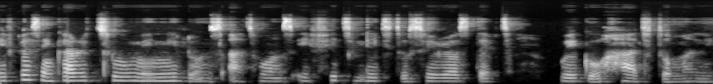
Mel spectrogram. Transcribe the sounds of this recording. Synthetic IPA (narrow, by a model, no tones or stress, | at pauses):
ifpɛsĩnkʰaɹitʰumɛnilõ̰nsa̰tʰwɔ̃nsefitledtʰusiɹiɔsd̥ɛpt | wiɡohadtʰomanid͡ʒ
